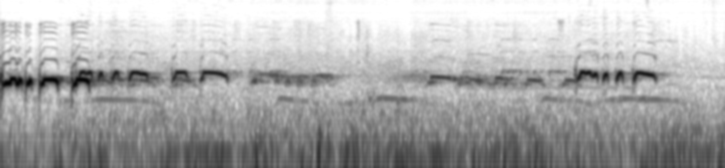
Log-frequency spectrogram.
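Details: Zebra dove of local stock, a frequent singer with a big "kung" voice meant to lure other doves into singing: bursts of rapid, warbling coos, pausing, then resuming, with a faint lower coo between bursts.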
